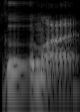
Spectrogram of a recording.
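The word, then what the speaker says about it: Gomaa: um both karadawi and ali gomura and it's pronounced gomer because of the egyptian sort of uh g becoming a gir sound regime in egypt is usually not pronounced so ali gumara is a scholar who is particularly striking as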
